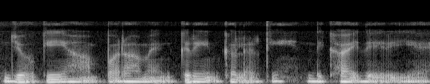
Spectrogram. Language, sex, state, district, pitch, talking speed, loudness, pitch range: Hindi, male, Himachal Pradesh, Shimla, 125 Hz, 165 wpm, -15 LUFS, 105-140 Hz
